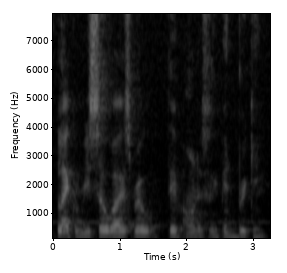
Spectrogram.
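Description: With soft music playing behind him, a young man speaks in a mid-range, slightly mellow voice at normal speed, his pitch barely moving. He's a sneaker resale vlogger chatting to camera from a small room with window blinds, using loose slang and lots of "like" and "bro".

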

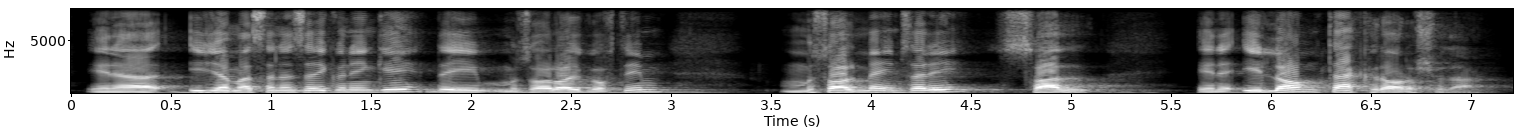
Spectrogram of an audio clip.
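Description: Afghan dari guy teaching little kids, kinda high voice, slow careful explaining. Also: animated, darkish tone. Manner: explains patiently, asks questions then answers them himself. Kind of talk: children's religious reading lesson.

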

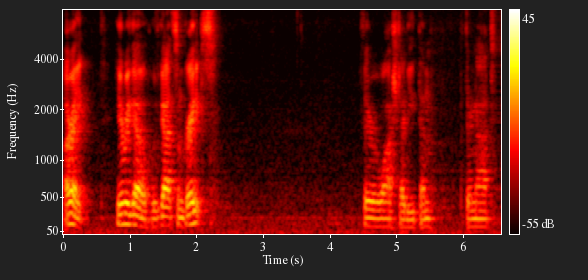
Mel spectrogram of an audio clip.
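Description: A man's voice: lowish voice, fairly even intonation, a little slow, darkish tone. Enthusiastic man teaching science in kitchen. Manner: enthusiastic, chatty, talks to viewers. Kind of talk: live science demonstration. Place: home kitchen set, indoors. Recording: roomy kitchen echo.

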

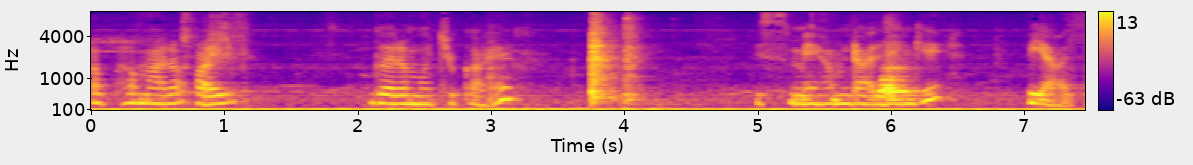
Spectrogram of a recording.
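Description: A middle-aged woman with a fairly high voice talks through a recipe step by step. Her delivery is steady and plain, and she often repeats a step as she goes. The phone recording picks up a lot of kitchen noise and sizzling from the stove. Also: takes it slowly, long pauses. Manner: steady instructional, repeats steps. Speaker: home cook vlogger. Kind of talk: step-by-step cooking narration. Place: home kitchen at a gas stove. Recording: noisy home kitchen recording.

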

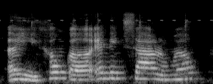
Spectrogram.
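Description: Husky Vietnamese woman teaching English. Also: sits high, fairly even intonation, a little slow, sharp tone. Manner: patient, coaxing, spells words letter by letter. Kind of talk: correcting a child's English homework.

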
